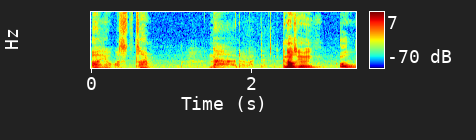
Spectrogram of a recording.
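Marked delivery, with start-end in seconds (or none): 0.0-2.3 mock whisper, much quieter. Speaker retells how people on set talked to each other, imitating people whispering. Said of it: "everyone's whispering to each other".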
